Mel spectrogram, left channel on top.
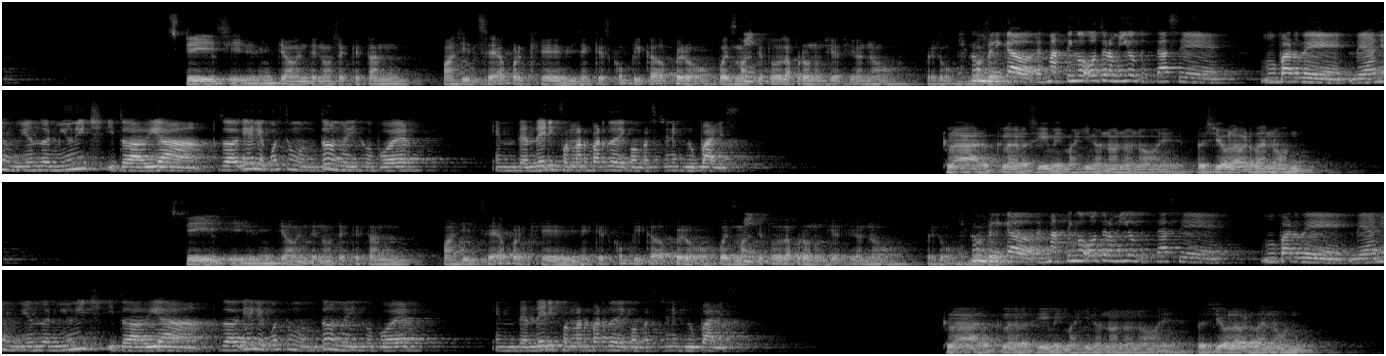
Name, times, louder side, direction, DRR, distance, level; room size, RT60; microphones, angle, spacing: voice 1, 1.8-4.0 4.4-10.0 23.2-26.8, left 1 dB, 75° left, 4 dB, 2.4 m, -27 dB
voice 2, 9.6-12.2 12.6-18.0 18.8-21.1, left 3 dB, 45° left, 5 dB, 2.9 m, -25 dB
26.5 x 21.5 x 8.8 m, 1.2 s
head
